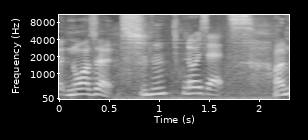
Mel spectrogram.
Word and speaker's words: Noisettes: Noisettes.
